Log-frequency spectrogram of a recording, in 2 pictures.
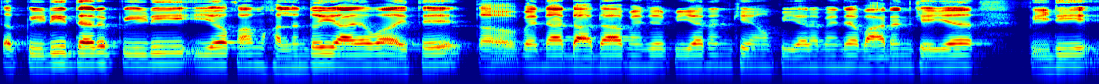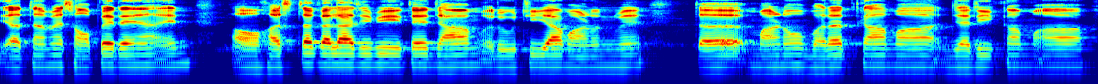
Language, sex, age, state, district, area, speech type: Sindhi, male, 18-30, Gujarat, Surat, urban, spontaneous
